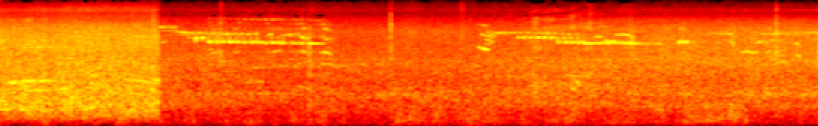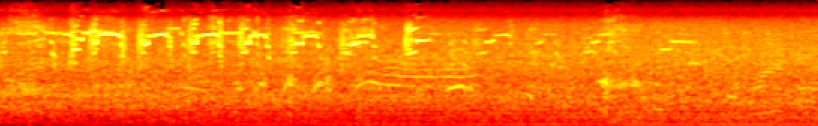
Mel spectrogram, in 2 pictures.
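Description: Surf noise that cuts off abruptly about a second in, leaving a quieter background with birds calling. In the second half the birds give a rapid run of high chirps.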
